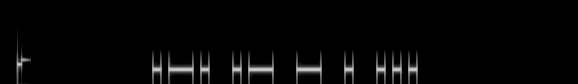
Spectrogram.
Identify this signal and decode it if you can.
Morse code, heard as a keyed tone, about 15 wpm, 700 Hz. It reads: RATES
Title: ES:S Suffix - Top 100 Words with Base Words 15wpm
